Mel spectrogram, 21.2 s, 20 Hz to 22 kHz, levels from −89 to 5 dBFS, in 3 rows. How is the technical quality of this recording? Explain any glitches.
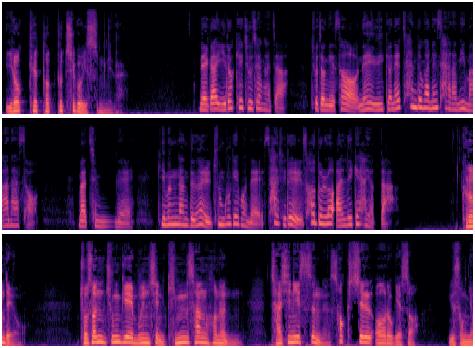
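The recording has three kinds of network playback glitch: one short stall, one freeze, and three stretches of sped-up playback.

At 6.67 to 6.72 s there is a short stall from a late packet. A packet arrived late and the last sound was stretched by 17 ms. It is a brief held sound, far shorter than a freeze.

At 8.56 to 8.78 s there is a call audio freeze, likely from packets held up in transit. About 193 ms of fill was inserted as a fading buzz that never reaches silence. The fill is longer than the stall.

There are jitter buffer speed-ups at 13.10 to 14.77 s (104%, about 70 ms removed), 15.22 to 15.58 s (108%), and 20.67 to 21.15 s (108%), the last two each removing about 40 ms. Tiny pitch-period slices were cut to reduce the delay, so the speech runs faster while its pitch stays the same, sounding hurried in the two 108% stretches.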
